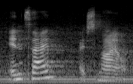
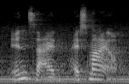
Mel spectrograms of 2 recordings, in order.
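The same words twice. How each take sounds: The two takes are said the same way.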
